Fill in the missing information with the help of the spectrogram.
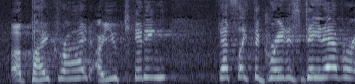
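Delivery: put-on a gasp, then high, amazed kid voices; little girls gasping at a bike ride, high and amazed; gasping surprise. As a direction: gasp and squeal like a thrilled child.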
